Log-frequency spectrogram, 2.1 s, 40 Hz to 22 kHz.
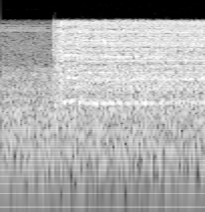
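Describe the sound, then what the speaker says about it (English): A power drill whirs steadily as it backs out machine screws from a WE M4 gas blowback airsoft magazine during a repair, loud and close, spinning up after a brief quieter start. "back them out with the drill"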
